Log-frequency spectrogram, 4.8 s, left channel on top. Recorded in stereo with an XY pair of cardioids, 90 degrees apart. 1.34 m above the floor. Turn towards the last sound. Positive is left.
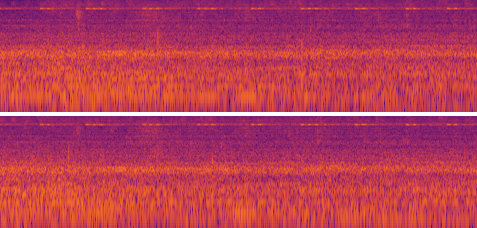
turn(degrees=0)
